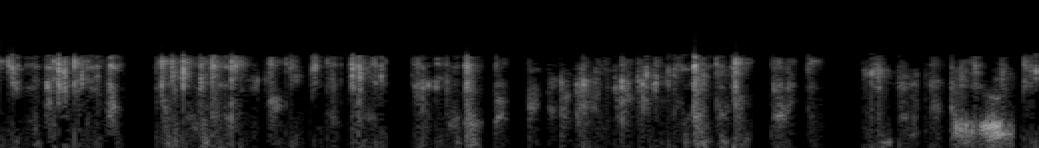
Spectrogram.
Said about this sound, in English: just give me a quick second to just type something to Tina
